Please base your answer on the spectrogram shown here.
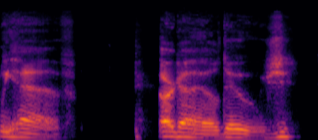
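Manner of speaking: very slow, ominous, foreboding, words stretched out. Introducing the next player at the table: mock ominous announcement. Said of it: "Why did you say it like that?".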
